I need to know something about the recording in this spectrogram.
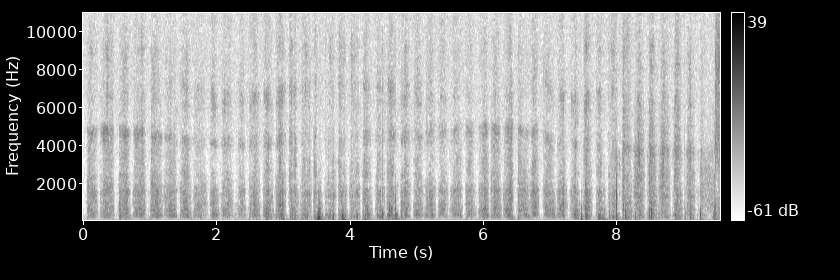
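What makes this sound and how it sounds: Fingertips and nails of both hands rub and scratch the two white silicone ear shells of a black binaural microphone. The result is a rapid, uneven run of short, dry scratching strokes, about three per second, with a dull, low-heavy tone and a faint bright hiss in the background.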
